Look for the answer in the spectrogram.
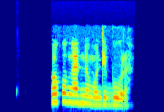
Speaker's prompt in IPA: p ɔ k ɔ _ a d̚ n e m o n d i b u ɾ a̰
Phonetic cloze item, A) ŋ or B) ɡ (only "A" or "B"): A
